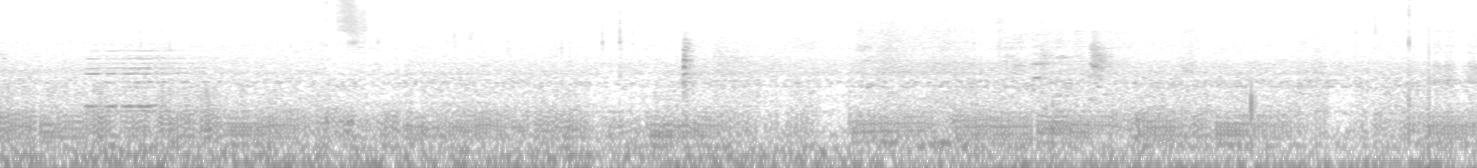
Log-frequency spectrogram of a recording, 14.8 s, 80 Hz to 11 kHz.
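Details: Newly arrived female British Shorthair cat, NY12 colour, drowsing after a meal following a long journey; a continuous deep, even purr with a few brief faint tonal sounds and light rustling over it.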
